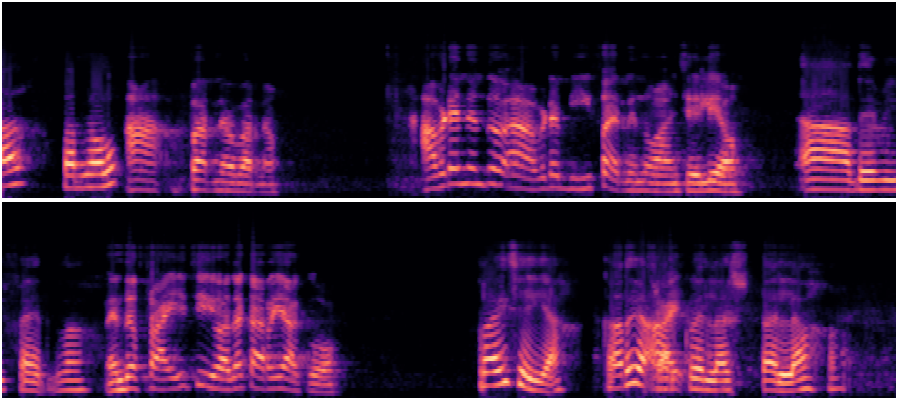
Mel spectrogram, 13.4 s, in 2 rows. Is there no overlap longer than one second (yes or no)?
yes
